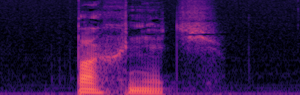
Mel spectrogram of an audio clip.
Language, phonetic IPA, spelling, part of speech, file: Polish, [ˈpaxʲɲɛ̇t͡ɕ], pachnieć, verb, Pl-pachnieć.ogg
